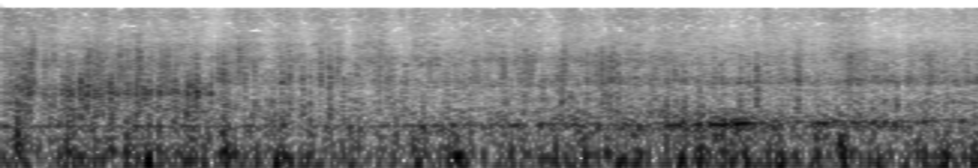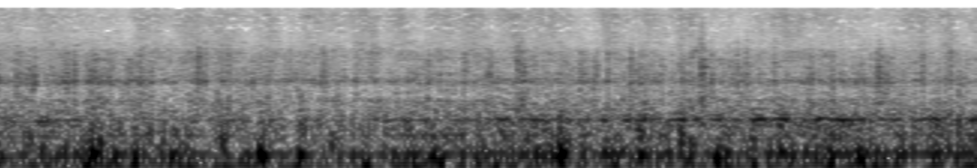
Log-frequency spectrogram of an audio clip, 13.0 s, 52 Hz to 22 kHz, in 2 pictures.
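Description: Evinrude E-TEC 150 two-stroke outboard running under way, its pitch climbing slightly as the boat gathers speed. Over the engine come frequent knocks and rattles from the aluminium hull slapping through chop.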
